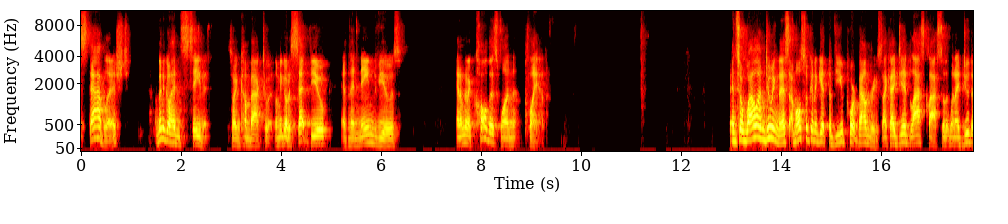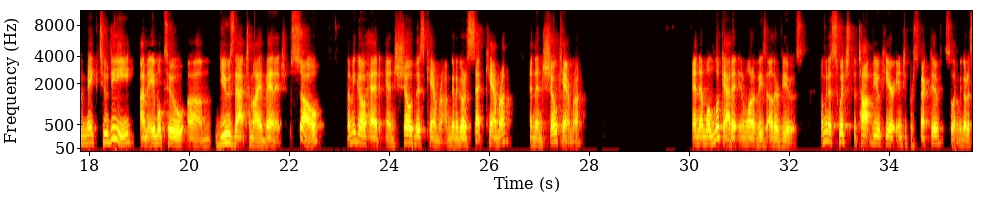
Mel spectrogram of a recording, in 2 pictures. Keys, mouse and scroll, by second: 2.2 middle click, 3.1 click, 6.1 click, 8.9 click, 10.1-11.4 typing, 11.7 Return, 14.7 click, 16.6-19.6 drag, 23.5-26.8 drag, 27.9 click, 30.4 click, 31.5 click, 33.4 click, 35.4 F15.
